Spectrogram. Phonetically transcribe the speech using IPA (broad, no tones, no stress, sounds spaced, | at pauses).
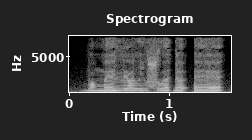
b ɒ m ɛ lʲ ɒ l i sʷ ɜ ɗ ɜ ʔ ɛ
